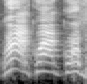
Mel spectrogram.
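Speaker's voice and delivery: loud, very high squawked quacks; quacking bird. Acted. What Flappy really sounds like, high quacking. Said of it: "it's just like".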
